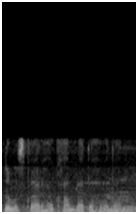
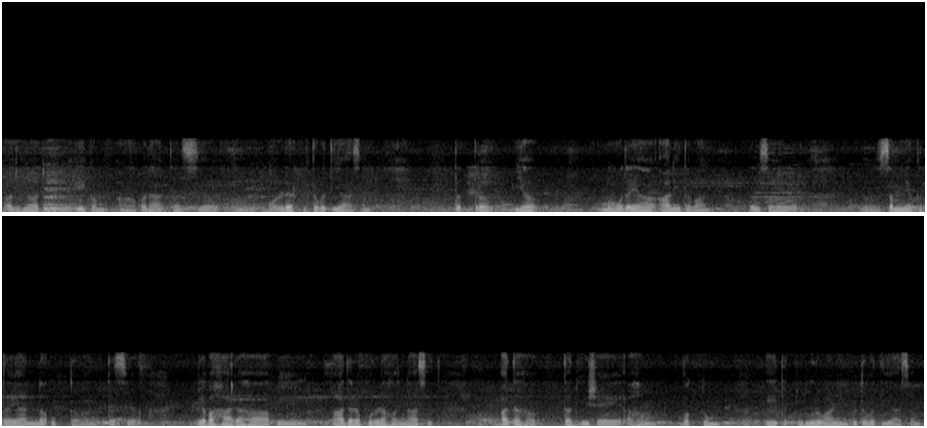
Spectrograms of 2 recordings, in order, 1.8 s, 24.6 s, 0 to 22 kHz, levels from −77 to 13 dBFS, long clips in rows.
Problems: constant background noise, continuous background conversations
